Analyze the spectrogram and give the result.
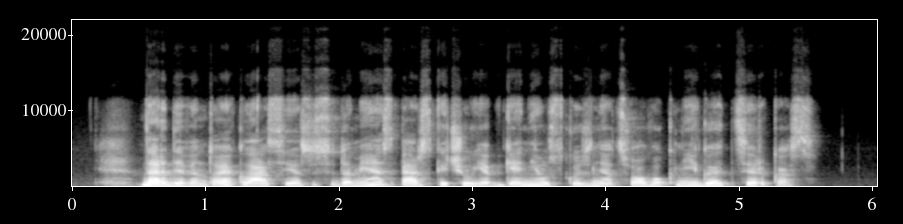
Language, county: Lithuanian, Utena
